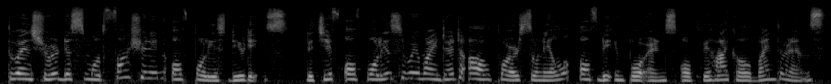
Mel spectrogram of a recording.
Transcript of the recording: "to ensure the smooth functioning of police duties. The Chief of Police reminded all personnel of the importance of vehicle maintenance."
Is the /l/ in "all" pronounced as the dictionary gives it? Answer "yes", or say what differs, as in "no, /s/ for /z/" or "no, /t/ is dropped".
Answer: no, /w/ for /l/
